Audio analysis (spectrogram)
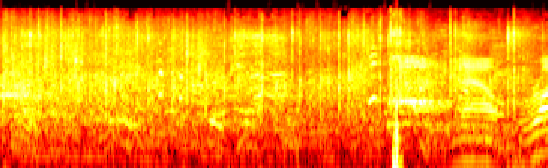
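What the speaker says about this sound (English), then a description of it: "Crowd getting in on the action now." A wrestling crowd at a championship match applauds and cheers loudly in a dense, sustained roar, with a commentator's voice talking over it and a sharp thud partway through.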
